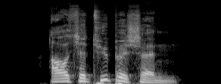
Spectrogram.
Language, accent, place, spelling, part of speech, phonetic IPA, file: German, Germany, Berlin, archetypischen, adjective, [aʁçeˈtyːpɪʃn̩], De-archetypischen.ogg
- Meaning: inflection of archetypisch: 1. strong genitive masculine/neuter singular 2. weak/mixed genitive/dative all-gender singular 3. strong/weak/mixed accusative masculine singular 4. strong dative plural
